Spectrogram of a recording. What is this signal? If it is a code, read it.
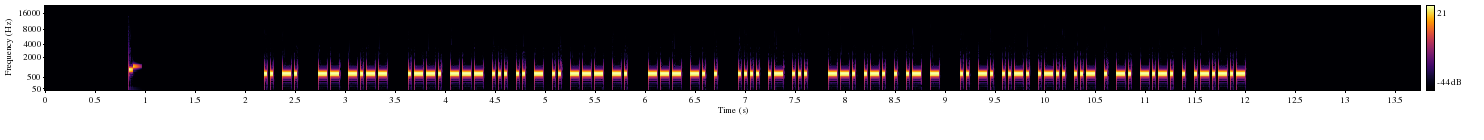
Morse code, heard as a keyed tone, about 40 wpm, 700 Hz. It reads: IN MY POSITION ONE HAS GREAT INFLUENCE.
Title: Sentences from Top 1100 Words 40wpm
